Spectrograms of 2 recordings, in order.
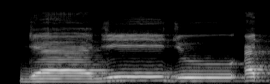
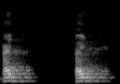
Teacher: Tertahannya aliran suara. Kenapa? Karena akibat tertutupnya makhraj. Jadi, rapat makhrajnya. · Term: syiddah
